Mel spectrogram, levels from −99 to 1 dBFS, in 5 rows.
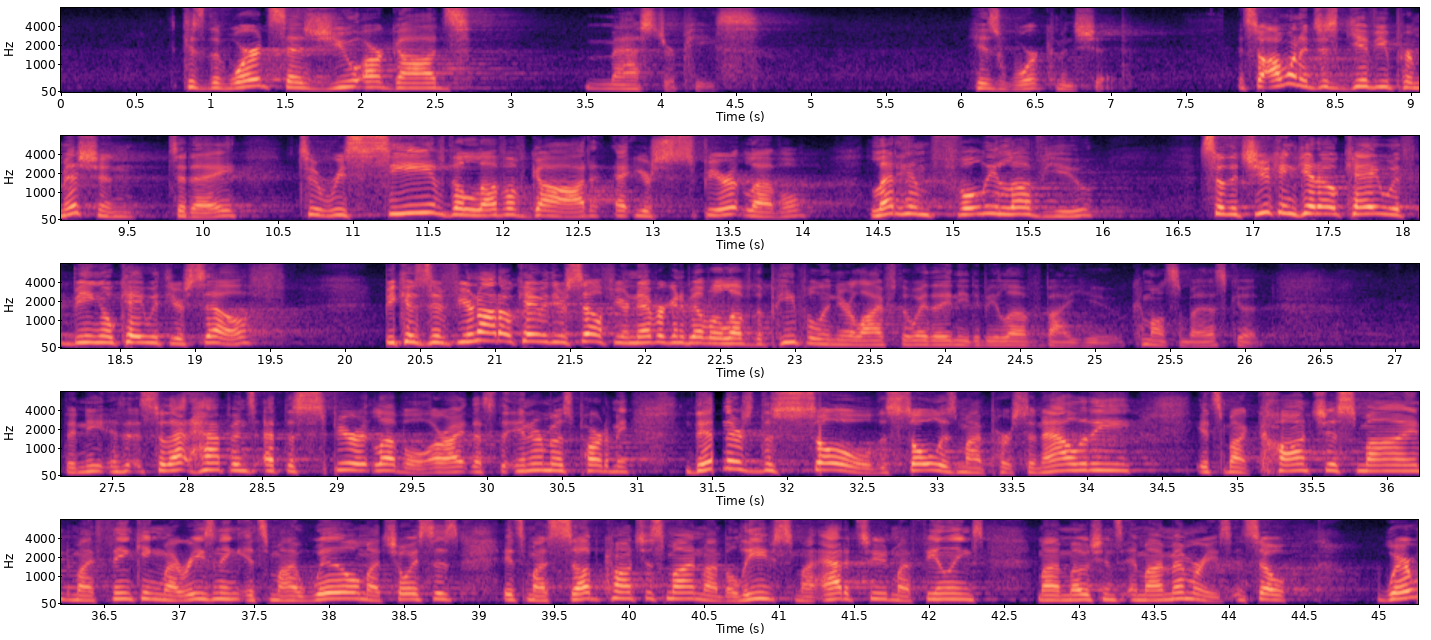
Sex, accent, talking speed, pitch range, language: male, American, 175 wpm, 170-225 Hz, English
